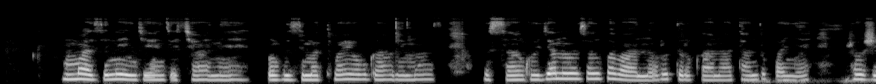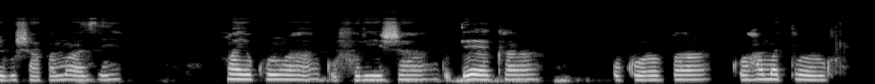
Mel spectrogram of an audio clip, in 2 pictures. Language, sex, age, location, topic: Kinyarwanda, female, 25-35, Kigali, health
